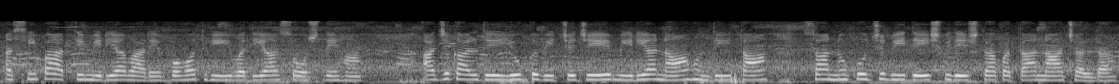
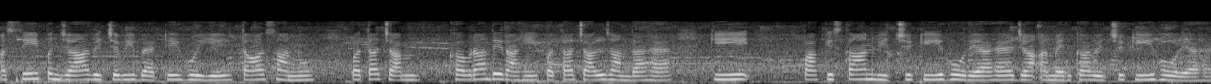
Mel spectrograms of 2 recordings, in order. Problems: none marked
